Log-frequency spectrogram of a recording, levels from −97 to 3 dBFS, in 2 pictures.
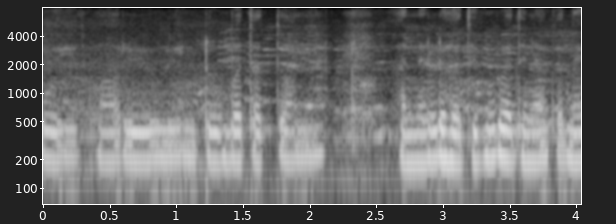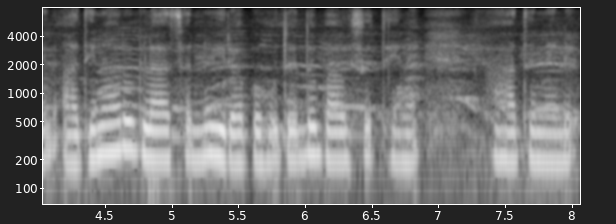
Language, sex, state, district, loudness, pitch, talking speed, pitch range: Kannada, female, Karnataka, Dharwad, -16 LUFS, 195 Hz, 110 wpm, 185-205 Hz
